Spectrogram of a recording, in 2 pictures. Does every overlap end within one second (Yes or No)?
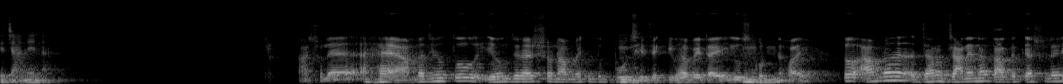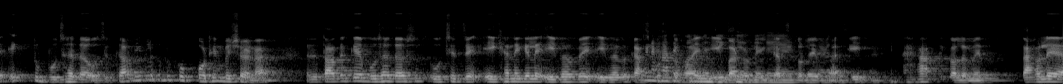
No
